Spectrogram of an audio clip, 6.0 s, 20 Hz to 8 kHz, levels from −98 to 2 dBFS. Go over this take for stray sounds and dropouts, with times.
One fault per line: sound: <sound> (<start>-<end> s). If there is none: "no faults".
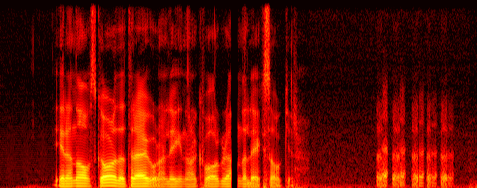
sound: dropout (2.9-3.0 s)
sound: laugh (4.7-5.7 s)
